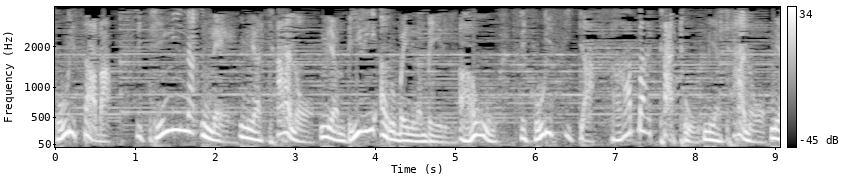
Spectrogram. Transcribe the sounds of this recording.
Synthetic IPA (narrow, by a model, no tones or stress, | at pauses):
uɾisaɓa̰ | sitʰininan̩nɛmiatʰanɔmiambiliʔaɾɔɓaininambiːɾḭawu | sifuɾisitʰa̰saɓatʰa̰tʰumiatʰanɔmia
